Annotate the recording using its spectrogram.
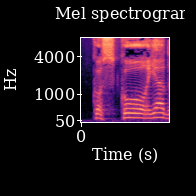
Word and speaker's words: Koskoriad: C'est Koskoriad Neol. Alors, Koskoriad, ça s'écrit K-O-S, K-O-R-I-A-D. Kos, K-O-S, Kor, K-O-R, I-A-D, I-A-D, Koskoriad, Koskoriad, an Heol, H majuscule E-O-L, Koskoriad an Heol.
